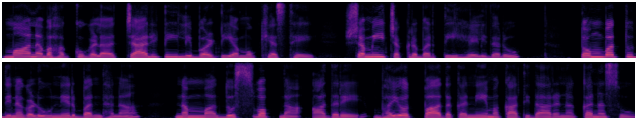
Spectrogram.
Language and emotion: Kannada, neutral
